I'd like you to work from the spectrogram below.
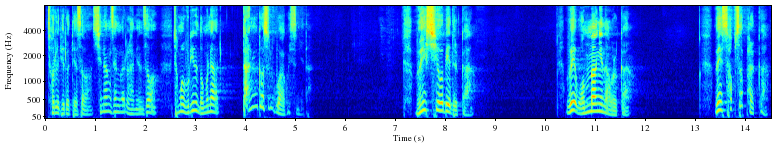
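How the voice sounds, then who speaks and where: A man preaching a sermon as pastor, lively and earnest, sometimes dropping to a whisper. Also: on the high side, a little slow, gravelly, long pauses, husky. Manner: animated preaching, drops to soft whispers for prayers. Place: church sanctuary.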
